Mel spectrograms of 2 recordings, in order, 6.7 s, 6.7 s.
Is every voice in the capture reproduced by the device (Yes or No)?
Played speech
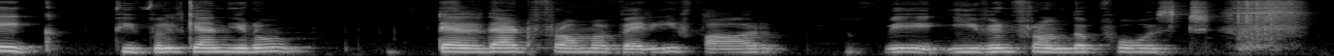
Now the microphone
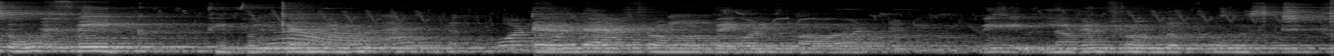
No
